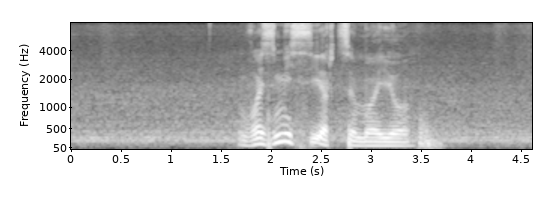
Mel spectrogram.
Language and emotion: Russian, angry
